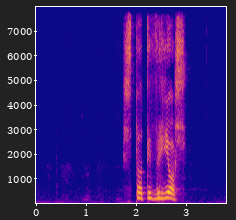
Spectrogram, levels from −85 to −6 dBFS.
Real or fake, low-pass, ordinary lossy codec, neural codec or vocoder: fake; none; none; codec, 16 kHz, 6 kbps, DAC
